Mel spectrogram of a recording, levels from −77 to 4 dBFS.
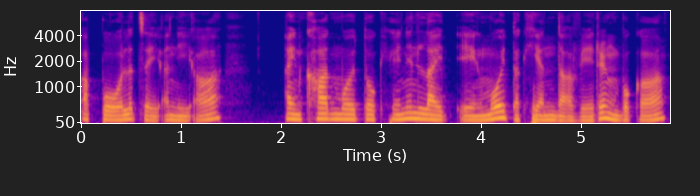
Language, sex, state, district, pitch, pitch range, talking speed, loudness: Mizo, male, Mizoram, Aizawl, 125 Hz, 115-140 Hz, 225 wpm, -17 LUFS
